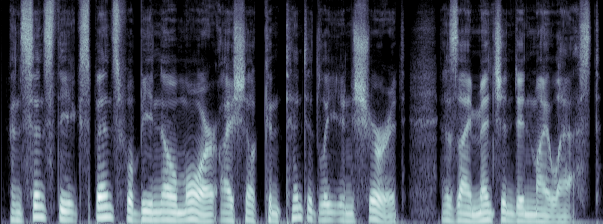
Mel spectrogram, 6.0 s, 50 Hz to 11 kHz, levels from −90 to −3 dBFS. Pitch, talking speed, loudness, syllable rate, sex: 110 Hz, 190 wpm, -18 LUFS, 5.3 syllables/s, male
